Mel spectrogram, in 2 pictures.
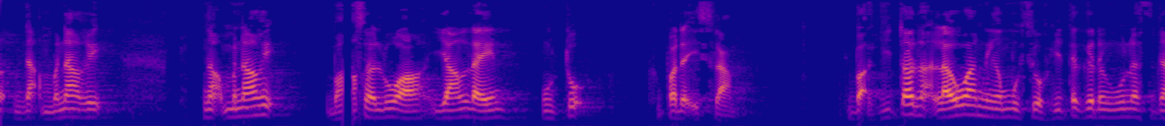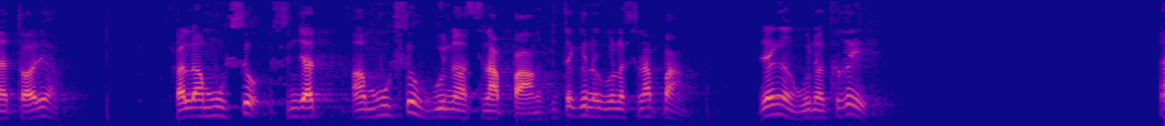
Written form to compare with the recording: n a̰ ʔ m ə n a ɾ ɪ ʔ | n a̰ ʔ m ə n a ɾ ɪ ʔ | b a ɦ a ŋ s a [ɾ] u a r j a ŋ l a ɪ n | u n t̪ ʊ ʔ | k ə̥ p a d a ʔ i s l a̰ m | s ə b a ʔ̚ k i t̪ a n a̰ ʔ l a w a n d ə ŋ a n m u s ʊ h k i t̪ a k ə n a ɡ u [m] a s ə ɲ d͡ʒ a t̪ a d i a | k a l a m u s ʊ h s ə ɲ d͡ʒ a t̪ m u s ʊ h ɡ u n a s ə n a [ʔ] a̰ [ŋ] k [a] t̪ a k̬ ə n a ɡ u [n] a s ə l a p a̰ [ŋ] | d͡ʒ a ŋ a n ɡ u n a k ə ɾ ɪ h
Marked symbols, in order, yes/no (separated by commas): no, no, no, yes, no, yes, yes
